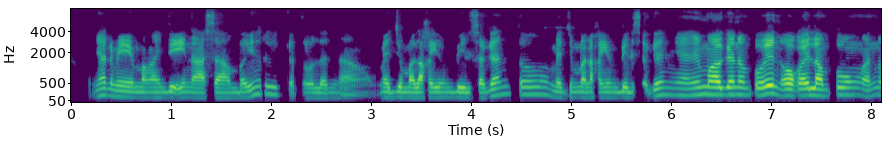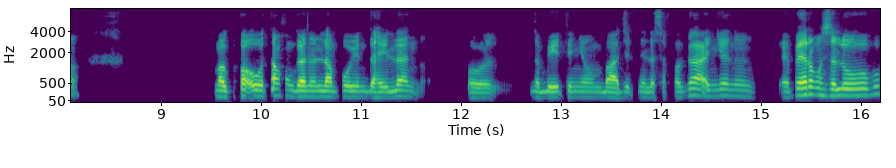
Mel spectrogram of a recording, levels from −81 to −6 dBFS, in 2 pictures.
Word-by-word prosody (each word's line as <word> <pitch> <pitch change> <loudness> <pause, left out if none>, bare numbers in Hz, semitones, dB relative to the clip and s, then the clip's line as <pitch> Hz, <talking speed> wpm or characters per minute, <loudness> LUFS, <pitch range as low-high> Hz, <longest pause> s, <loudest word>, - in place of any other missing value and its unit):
Kunyari 170 +3 -4
may 140 -4 0
mga 125 0 -4
hindi 130 - +2
inaasahang 120 -1 -3
bayarin 190 - -5
katulad 120 -1 -8
ng 65 - -12
medyo 125 0 -3
malaki 125 0 0
yung 125 -1 -8
bill 125 -1 -2
sa 120 0 -4
gan'to, 190 +2 -5
medyo 125 -3 -7
malaki 125 0 -3
yung 125 0 -8
bill 125 -1 -4
sa - - -8
ganyan. 175 -1 -4
Yung 195 - -1
mga 185 0 +6
ganon 185 -1 -1
po, 180 - +1
yun 215 -3 +7
okey 165 +2 +4
lang 160 -2 +4
pong 180 -1 -4
ano. 155 +4 -5 1.4
Magpautang 145 +3 +4
kung 150 -3 -7
ganun 140 0 +5
lang 140 -1 +4
po 140 +1 -1
yung 135 -1 -4
dahilan 130 +2 +1 0.5
o - - -6 0.6
nabitin 130 0 -2
yung 125 -1 -8
budget 125 0 +1
nila 125 0 -6
sa - - -11
pagkain 155 +4 +1
ganon. 150 -2 -5 0.2
Eh 130 -1 -6
pero 180 +2 +8
kung 175 - -2
sa 160 - +1
luho 165 +1 +2
140 Hz, 180 wpm, -23 LUFS, 125-170 Hz, 1.4 s, pero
